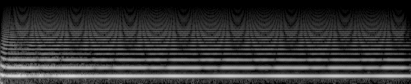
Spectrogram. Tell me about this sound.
A brass horn with a little reverb
air, brass, effect, fx, horn, sound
